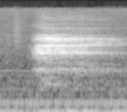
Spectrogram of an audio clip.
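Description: One deep, audible breath swells in and is held as a long, airy exhale during a yoga flow pose. It is close and fairly soft, with no talk.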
